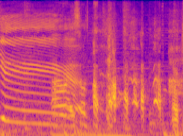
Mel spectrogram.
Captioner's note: laughing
